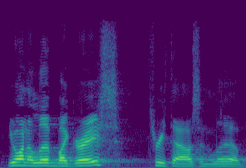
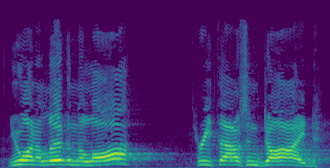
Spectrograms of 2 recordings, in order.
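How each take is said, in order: First: Gentle assurance. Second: Forceful warning. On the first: Preacher offers grace to the congregation, gently. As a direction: soften right down on the answer. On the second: Preacher warns of living under the law, forceful. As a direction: throw the question out hard, then land it heavily. Law's death set against grace's life. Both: Shown as a demonstration.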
